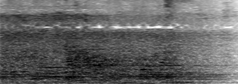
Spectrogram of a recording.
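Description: Background music with held tones, over indistinct crowd noise and a low rumble.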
